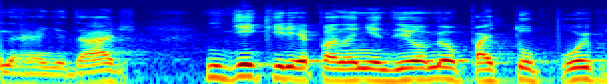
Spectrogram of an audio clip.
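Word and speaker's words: Ananindeua: Muita gente tem essa dificuldade de pronunciar a Nanindeua, né? Fala ananindua a Nunindua. Mas é ananindua e é difícil de pronunciar para quem não conhece, realmente.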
